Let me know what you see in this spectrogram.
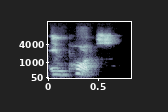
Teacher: when you see in imports the stress is on the first syllable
